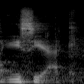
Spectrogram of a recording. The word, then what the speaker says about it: Essiac: It's called ECAC. The ECAC tea, and there was that study for it, but... Yeah, it's spelled ESSIAC.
